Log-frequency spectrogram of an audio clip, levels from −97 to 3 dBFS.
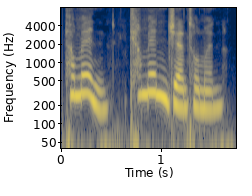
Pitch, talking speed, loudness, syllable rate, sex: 235 Hz, 170 wpm, -17 LUFS, 4.8 syllables/s, female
